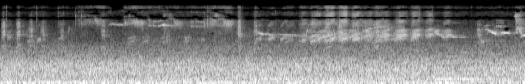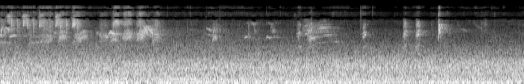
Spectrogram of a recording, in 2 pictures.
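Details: Goldfinches at a feeding tree: soft, high twittering chirps and short tweets scattered through the clip, some overlapping, over a steady low rumble of background noise.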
